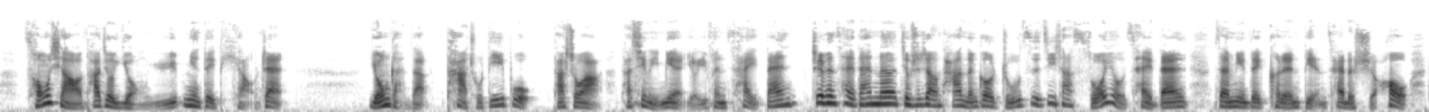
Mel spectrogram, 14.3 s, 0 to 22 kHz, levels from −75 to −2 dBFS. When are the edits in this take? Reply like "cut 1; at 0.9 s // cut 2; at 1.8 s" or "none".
cut 1; at 5.5 s // cut 2; at 8.0 s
